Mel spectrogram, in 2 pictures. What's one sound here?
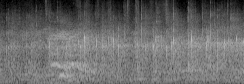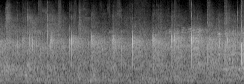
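Young women talk with each other in a large echoing hall.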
